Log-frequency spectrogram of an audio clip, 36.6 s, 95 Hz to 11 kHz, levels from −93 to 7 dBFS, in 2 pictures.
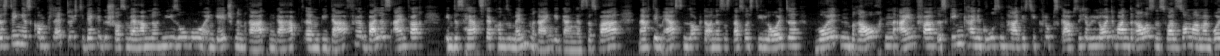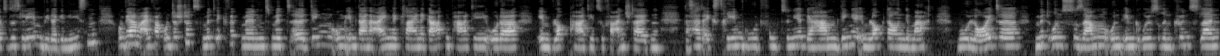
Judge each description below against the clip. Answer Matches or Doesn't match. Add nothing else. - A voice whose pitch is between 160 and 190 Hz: Doesn't match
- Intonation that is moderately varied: Doesn't match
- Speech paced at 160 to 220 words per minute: Matches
